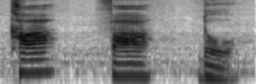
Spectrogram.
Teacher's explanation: If the R is at the end of a word, it is silent, as in car, far, door.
